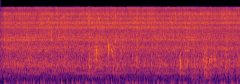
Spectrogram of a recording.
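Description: DeWalt cordless drill running a paddle mixer through joint compound and water in a plastic bucket, a steady motor hum over the churning of a thin, watery mix.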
